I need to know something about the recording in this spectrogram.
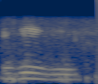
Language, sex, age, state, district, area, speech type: Urdu, female, 18-30, Delhi, East Delhi, urban, conversation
